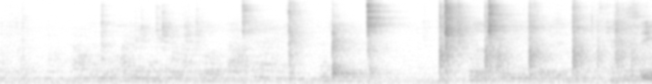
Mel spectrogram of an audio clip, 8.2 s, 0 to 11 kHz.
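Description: A series of sharp plastic clicks and taps, about eight in the second half, as small 3D-printed linkage parts are pushed and snapped onto the eyeballs of an animatronic eye mechanism.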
